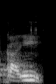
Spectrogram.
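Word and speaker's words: καί: unes Pedro y Juan, en griego es caí, es como se pronuncia caí.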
